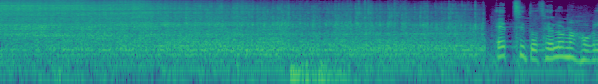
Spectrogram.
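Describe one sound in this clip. Water pours into a pot with a steady rushing splash.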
